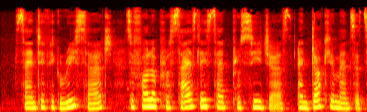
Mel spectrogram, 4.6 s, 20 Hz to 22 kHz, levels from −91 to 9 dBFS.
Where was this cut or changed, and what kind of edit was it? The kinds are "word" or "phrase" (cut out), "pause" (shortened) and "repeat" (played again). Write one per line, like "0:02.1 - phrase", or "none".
0:01.6 - word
